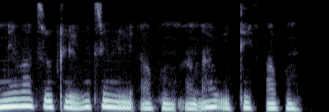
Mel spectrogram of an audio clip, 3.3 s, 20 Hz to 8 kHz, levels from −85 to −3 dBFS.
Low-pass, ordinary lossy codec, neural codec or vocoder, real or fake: 7.2 kHz; none; none; real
